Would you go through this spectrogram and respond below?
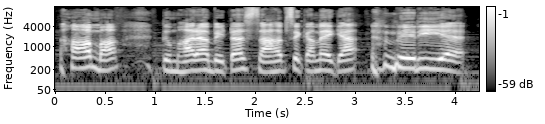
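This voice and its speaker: A woman's voice: medium pitch, steady tone, unhurried, faint music behind, lightly acted. A woman voicing a proud, cheerful young village husband in a story, hearty and teasing.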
